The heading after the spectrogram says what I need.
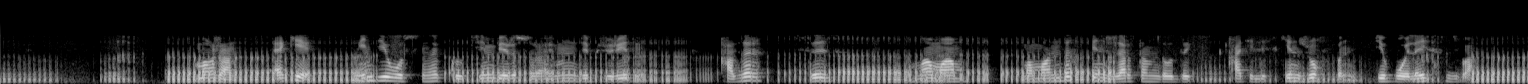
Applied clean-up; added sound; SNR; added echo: none; Growling; 2 dB; none.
